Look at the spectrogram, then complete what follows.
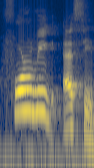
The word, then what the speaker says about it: formic: 하겠죠 포름산이라고 하는 거 근데 영어식 표현은 자 발음 한번 해 볼까요 formic 시작 아 이게 영어 표현이고 우리말로는 개미산 아시겠죠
